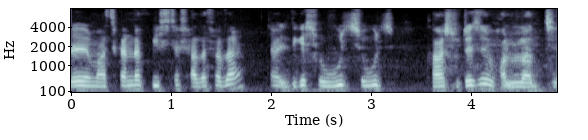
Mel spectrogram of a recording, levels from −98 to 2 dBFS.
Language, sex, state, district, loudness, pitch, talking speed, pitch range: Bengali, male, West Bengal, Paschim Medinipur, -20 LUFS, 150 Hz, 170 wpm, 140-160 Hz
